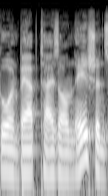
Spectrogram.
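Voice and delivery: normal talking voice

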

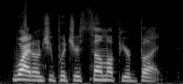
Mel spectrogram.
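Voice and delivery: ordinary delivery

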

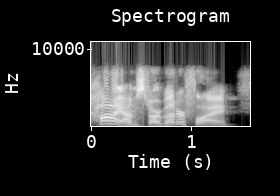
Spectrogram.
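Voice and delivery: ditzy, little cartoon-style voice. Describing a scene where one Star greets the other, in a ditzy Star Butterfly voice. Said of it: "ditzy little Star Butterfly voice".

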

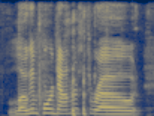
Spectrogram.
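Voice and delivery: ordinary delivery, nothing marked

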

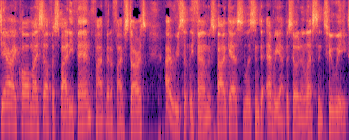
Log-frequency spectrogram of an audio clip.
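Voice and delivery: ordinary delivery

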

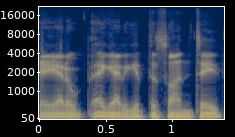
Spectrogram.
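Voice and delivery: ordinary delivery

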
